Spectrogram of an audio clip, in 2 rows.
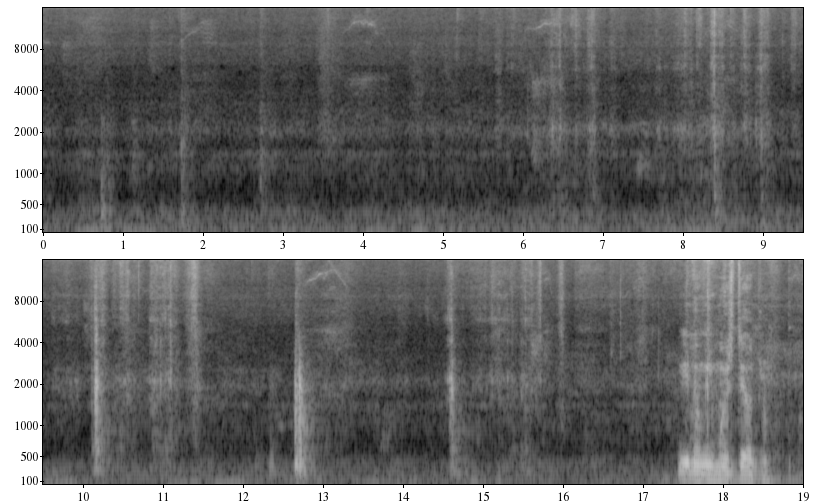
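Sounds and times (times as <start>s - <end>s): low steady hum: 0.0s - 19.0s.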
